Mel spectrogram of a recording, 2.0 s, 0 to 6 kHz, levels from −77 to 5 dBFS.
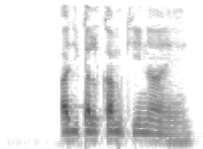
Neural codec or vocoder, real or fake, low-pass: none; real; 5.4 kHz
